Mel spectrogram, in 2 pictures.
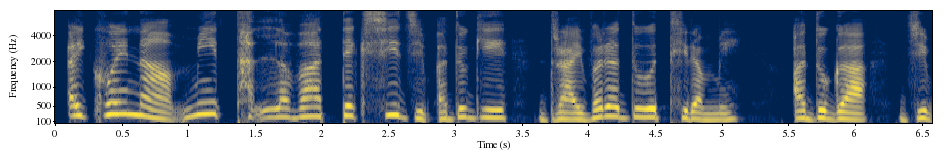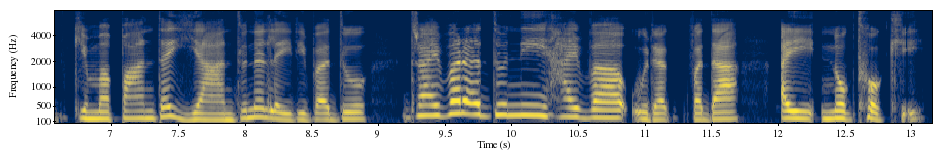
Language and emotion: Manipuri, happy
